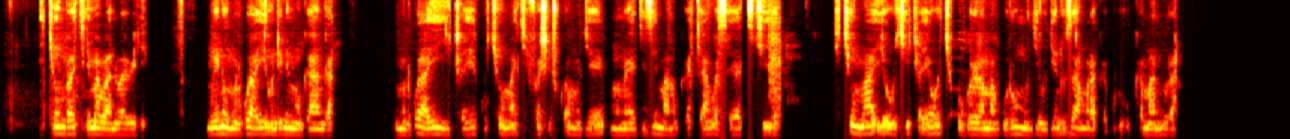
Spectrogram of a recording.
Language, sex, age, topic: Kinyarwanda, male, 25-35, health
